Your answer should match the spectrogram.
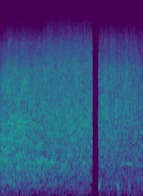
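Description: A loud, even rush of noise, like hiss or static, with no voice in it, cut off abruptly about one and a half seconds in by a short dropout to silence.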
